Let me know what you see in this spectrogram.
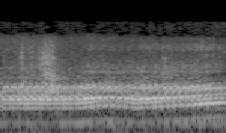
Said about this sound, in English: he's lying right in front of the car. We can't go ahead. Well, we're not going to back out. We'll run over him.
